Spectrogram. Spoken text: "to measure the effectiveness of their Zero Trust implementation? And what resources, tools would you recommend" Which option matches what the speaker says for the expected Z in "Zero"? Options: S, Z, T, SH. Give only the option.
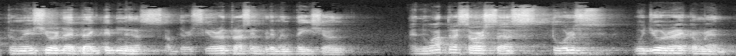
S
